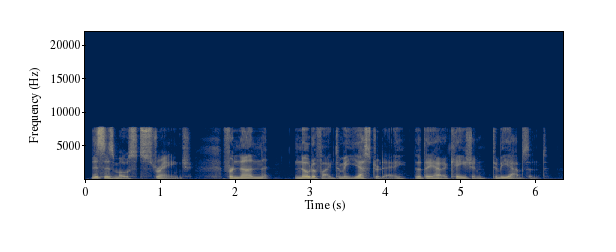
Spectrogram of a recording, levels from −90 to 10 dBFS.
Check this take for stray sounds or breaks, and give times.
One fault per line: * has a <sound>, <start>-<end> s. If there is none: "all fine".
all fine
